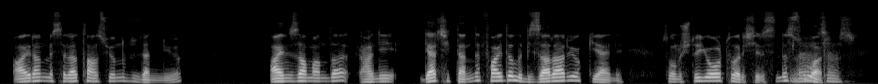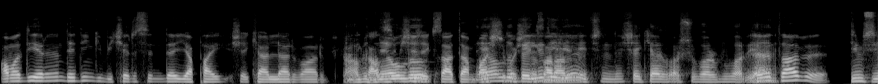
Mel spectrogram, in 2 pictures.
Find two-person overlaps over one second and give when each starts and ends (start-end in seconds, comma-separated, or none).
12.2-14.7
